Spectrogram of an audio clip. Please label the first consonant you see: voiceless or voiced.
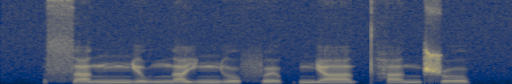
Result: voiceless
